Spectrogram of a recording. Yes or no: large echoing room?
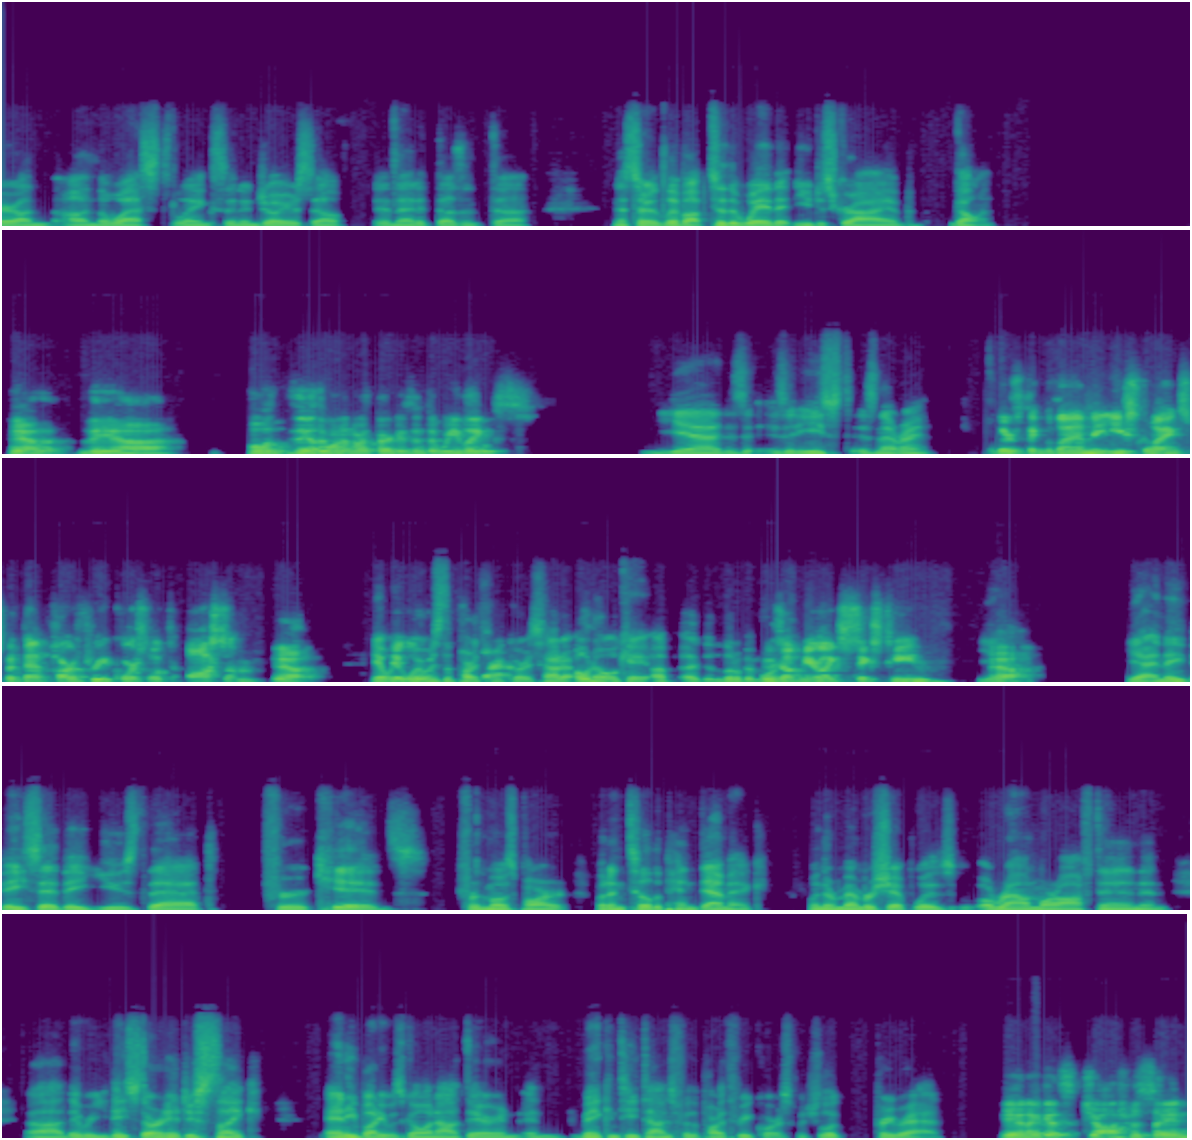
no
